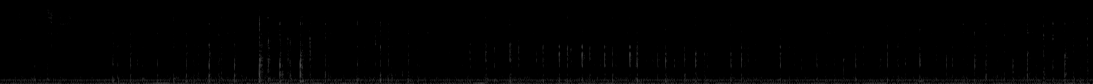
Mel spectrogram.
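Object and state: Cardboard box tapped and scratched with nails.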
